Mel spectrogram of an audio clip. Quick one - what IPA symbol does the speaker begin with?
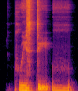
kʷʰ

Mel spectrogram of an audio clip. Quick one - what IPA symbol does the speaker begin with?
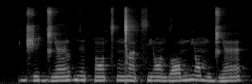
d͡ʒ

